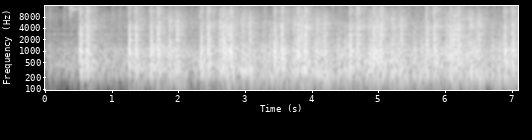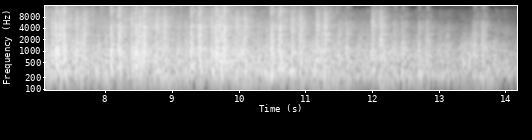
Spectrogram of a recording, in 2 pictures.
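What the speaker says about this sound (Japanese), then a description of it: "白馬駅を出てすぐに列車は松川を渡ります。" An Oito Line train leaving Hakuba Station in Japan rolls steadily along the rails crossing the Matsukawa river, with a continuous rumble and rhythmic clicking of wheels, loud and close throughout.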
